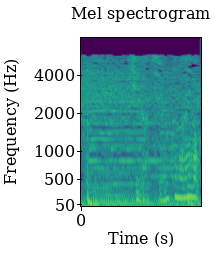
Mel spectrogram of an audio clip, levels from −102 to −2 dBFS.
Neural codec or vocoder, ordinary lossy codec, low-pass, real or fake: none; MP3, 24 kbps; 7.2 kHz; real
